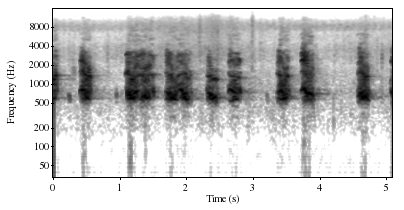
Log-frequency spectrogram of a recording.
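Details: Hounds on the move, Blueticks running with Sassy, letting out separate short bays spaced unevenly about half a second to a second apart, some doubled, over a low steady hiss.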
